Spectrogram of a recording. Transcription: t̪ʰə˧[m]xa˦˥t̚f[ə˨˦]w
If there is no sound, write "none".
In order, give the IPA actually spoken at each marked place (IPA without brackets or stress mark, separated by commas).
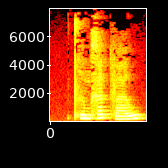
m, a˨˦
